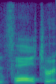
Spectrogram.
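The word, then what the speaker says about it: Walther: people really like the vaulter and I'm going to try to use the proper German pronunciation throughout this video the vaulter actions are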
